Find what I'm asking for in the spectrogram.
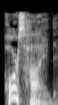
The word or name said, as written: horsehide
